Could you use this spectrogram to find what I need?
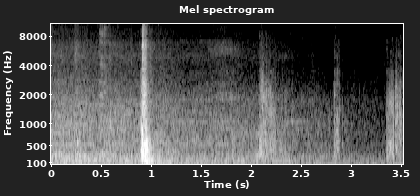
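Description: A car being locked up: one sharp, loud click stands out, followed by a few fainter, softer mechanical sounds against a low background hum.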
